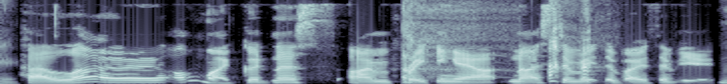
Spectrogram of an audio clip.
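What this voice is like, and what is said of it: Mixed Australian-English accent, Kiwi twang. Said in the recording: “Where's this charming accent from? ... It's a bit of a mix. So I'm in Australia, but there's a little bit of English on my mother's side ... you have a bit of a Kiwi twang ... It almost has an Irishy sound.”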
